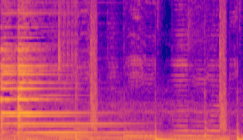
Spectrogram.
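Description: A bell chime sound effect struck once, ringing out and fading over about a second and a half, over background music.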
